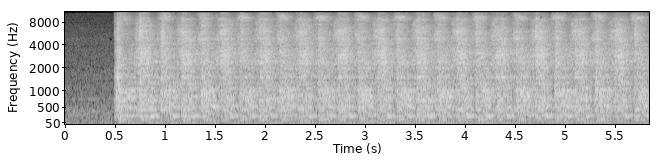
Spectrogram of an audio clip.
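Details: Triumph Dolomite first start attempt after refitting camshaft cover and setting static ignition timing, battery 12.9 V, starting spray into intake: starter cranks evenly about two and a half pulses a second, never catches; crank no start.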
